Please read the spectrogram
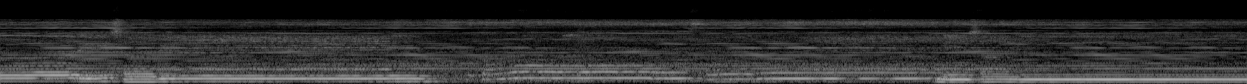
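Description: Voices singing a slow devotional chant melody in Raga Pilu as long-held notes, about five phrases of two to three seconds each, sliding up or down in pitch between them.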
